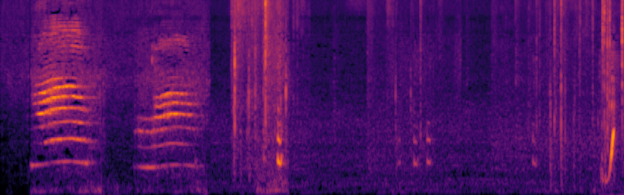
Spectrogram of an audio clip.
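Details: Domestic cat giving two long, drawn-out harmonic meows, each about a second, with a slight wavering pitch, followed by clattering knocks and soft thumps, then a short squeak at the end.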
